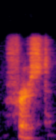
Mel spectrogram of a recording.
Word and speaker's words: first: And first. First is three consonants, but it's still one blend.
